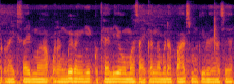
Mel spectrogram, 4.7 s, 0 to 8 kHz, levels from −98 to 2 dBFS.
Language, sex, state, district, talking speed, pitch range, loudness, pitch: Gujarati, male, Gujarat, Valsad, 155 wpm, 95-100 Hz, -14 LUFS, 100 Hz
